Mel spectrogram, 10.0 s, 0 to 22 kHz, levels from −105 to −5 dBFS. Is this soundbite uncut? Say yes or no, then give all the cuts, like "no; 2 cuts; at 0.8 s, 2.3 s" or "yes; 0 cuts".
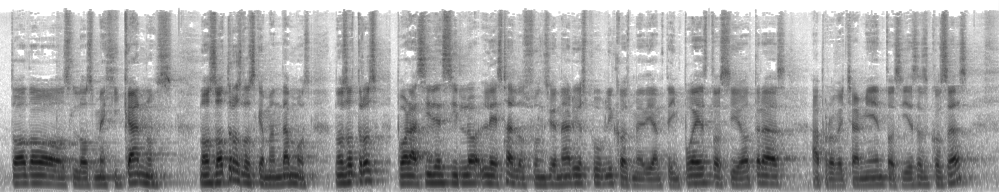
no; 3 cuts; at 2.4 s, 3.9 s, 5.0 s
